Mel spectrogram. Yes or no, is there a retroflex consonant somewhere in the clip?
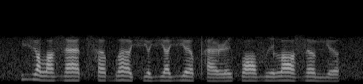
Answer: yes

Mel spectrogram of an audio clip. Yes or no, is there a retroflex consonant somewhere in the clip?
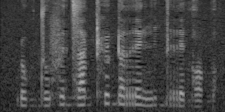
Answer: yes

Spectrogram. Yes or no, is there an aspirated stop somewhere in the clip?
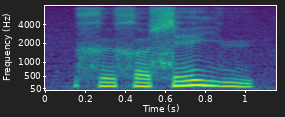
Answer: no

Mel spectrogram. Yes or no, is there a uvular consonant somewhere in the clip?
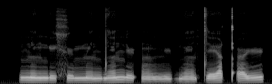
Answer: yes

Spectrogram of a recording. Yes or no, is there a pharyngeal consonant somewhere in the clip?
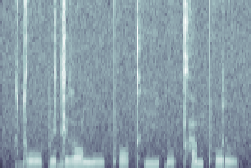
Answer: no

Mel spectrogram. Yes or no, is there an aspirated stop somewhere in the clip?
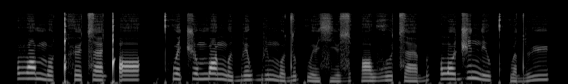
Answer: yes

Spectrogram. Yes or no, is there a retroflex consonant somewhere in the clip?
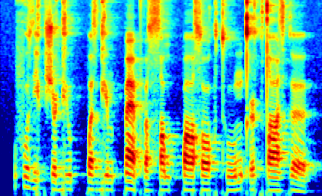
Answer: no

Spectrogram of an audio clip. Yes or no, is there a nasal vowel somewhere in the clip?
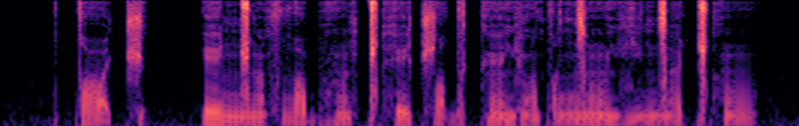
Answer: yes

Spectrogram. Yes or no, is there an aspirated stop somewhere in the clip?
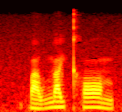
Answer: yes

